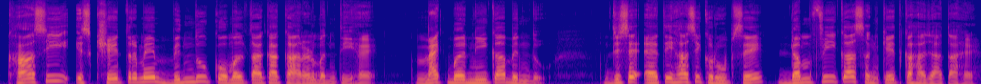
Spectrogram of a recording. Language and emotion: Hindi, neutral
